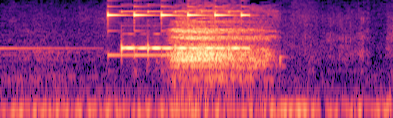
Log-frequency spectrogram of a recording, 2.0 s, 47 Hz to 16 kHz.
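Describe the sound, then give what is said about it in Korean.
A phone rings at 8:11 in the evening with a brief burst of bright, warbling electronic tones that pulse rapidly for under a second, clear, with no voices. “누가 이 시간에 전화질이야?”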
